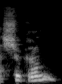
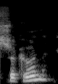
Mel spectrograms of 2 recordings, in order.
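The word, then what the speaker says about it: شكرًا: So shukran. If I pronounce well, please correct me. I try to say thank you in Arabic, Standard Arabic, and I've been learning it from my colleagues. So I think it's shukran.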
